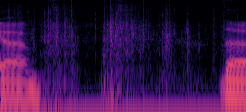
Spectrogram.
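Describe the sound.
A paper newsletter from Vietnam Veterans Against the War crinkles and rustles as it is handled, with the crumpling heard between short stretches of speech at the start and end.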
